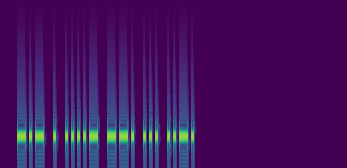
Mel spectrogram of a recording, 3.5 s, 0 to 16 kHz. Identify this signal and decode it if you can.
Morse code, heard as a keyed tone, about 40 wpm, 700 Hz. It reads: KE4GSF
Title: USA Call Signs - 6 Characters - Repeated 2x - 40wpm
